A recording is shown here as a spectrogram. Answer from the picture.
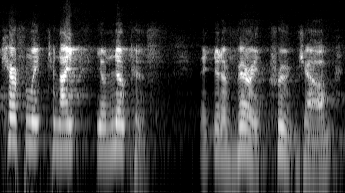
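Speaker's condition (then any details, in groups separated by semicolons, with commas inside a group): Severe cleft palate with lisp; congenital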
